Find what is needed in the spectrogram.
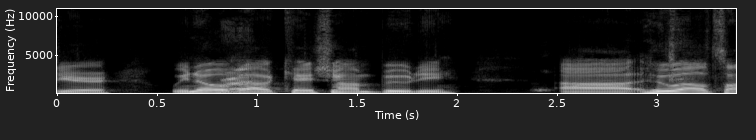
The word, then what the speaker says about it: Boutte: Everybody has said Kayshon Boutte. He said this week, talking with reporters, it's Booty. Booty. He said it's pronounced Kayshon Booty.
